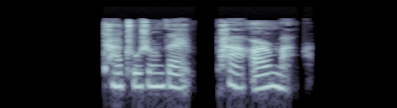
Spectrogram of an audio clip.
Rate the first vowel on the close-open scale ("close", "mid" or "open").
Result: open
